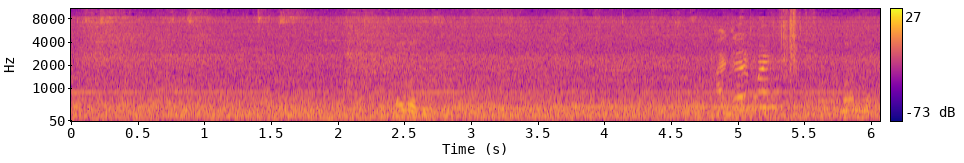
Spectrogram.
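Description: Indistinct voices over a steady background hum, with a short burst of voice about two and a half seconds in and more voices near the end. A single sharp click comes shortly before the end.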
